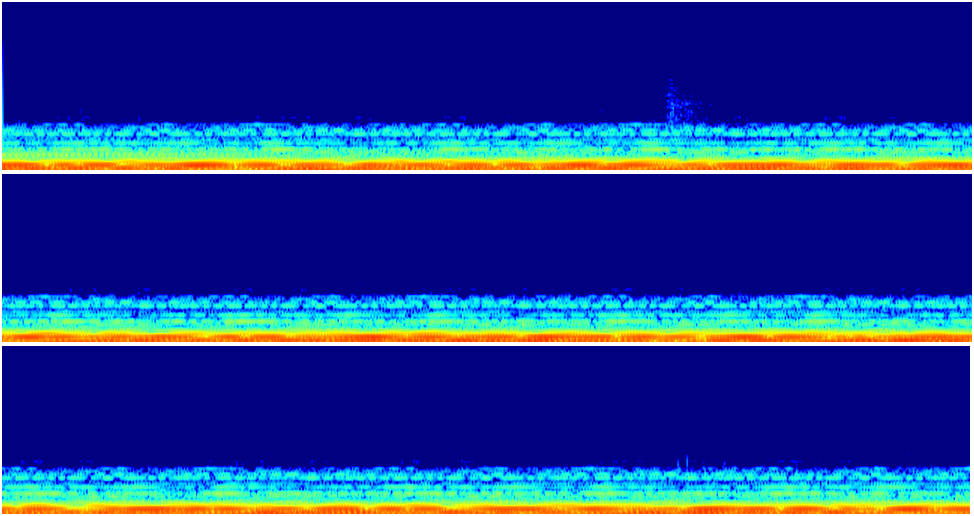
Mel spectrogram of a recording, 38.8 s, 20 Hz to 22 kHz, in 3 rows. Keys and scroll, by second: 16.9 s.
